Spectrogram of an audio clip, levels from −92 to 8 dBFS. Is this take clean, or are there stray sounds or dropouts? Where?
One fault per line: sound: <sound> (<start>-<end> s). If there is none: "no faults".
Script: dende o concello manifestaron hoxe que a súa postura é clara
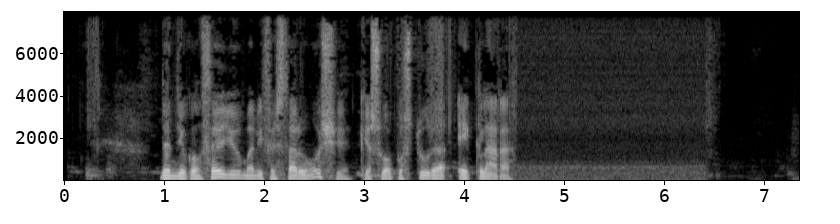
no faults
